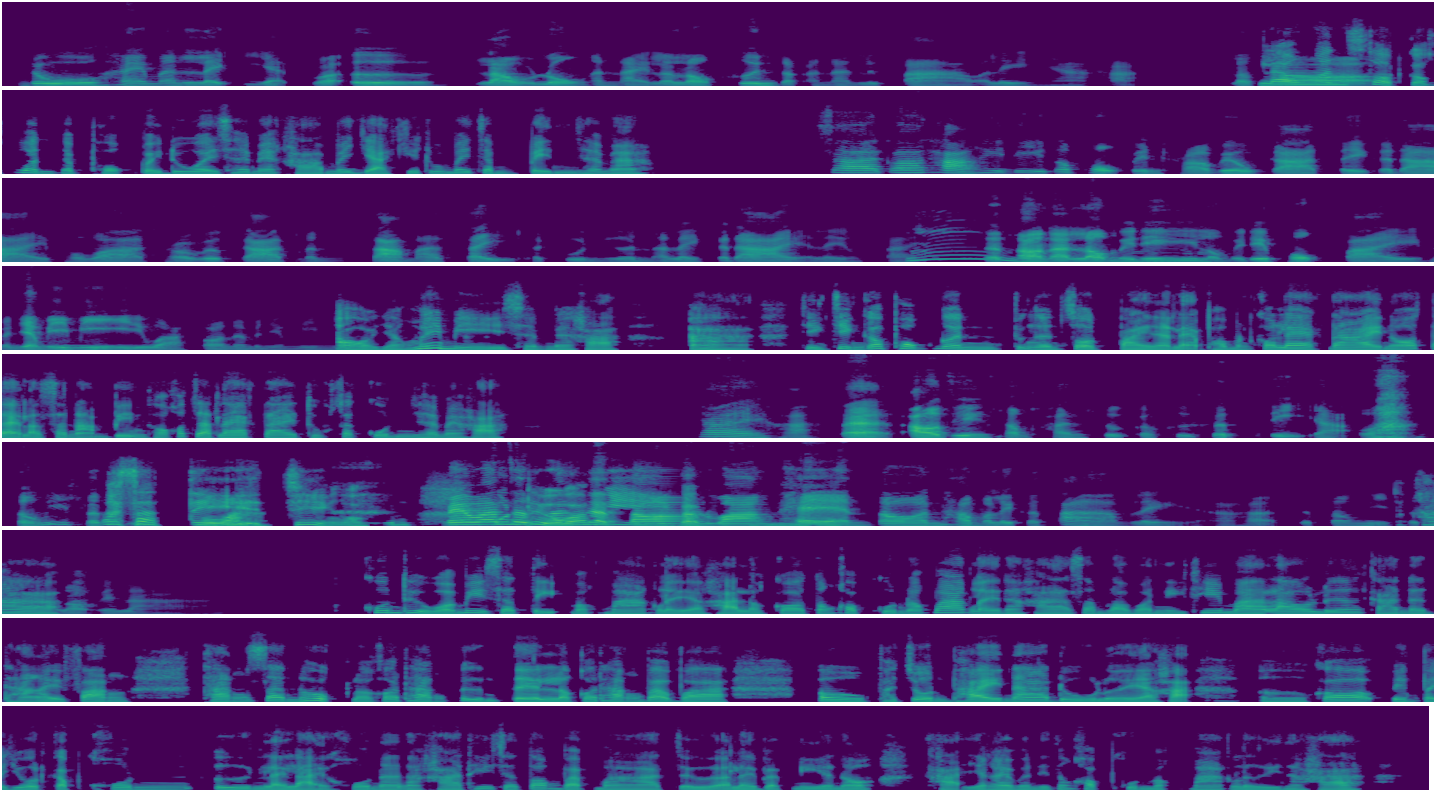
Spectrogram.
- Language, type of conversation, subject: Thai, podcast, เวลาเจอปัญหาระหว่างเดินทาง คุณรับมือยังไง?
- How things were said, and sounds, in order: in English: "Travel Card"; in English: "Travel Card"; other background noise; tapping; laughing while speaking: "ว่า"; laughing while speaking: "ว่า"; laughing while speaking: "สนุก"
